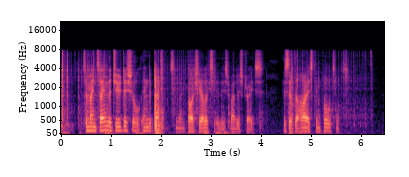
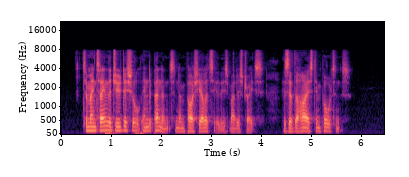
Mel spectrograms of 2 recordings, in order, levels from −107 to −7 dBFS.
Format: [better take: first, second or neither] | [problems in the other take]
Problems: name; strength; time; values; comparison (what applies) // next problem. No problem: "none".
second | noise reduction (neural mask model RNNoise)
